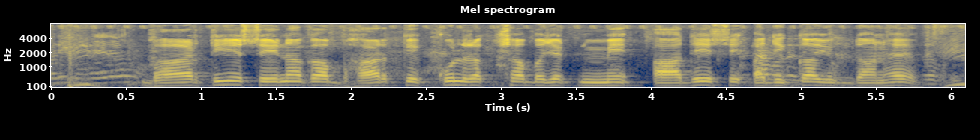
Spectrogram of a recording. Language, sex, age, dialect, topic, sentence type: Hindi, male, 25-30, Awadhi Bundeli, banking, statement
